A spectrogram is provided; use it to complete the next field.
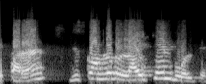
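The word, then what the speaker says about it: lichen: कारण, जिसको हम लोग लाइकेन बोलते हैं। क्या बोलते हैं? लाइकेन। ठीक है, बहुत सारे लोग इसको लीचेन भी पढ़ते हैं, तो प्रोनाउंसिएशन चलता है, ठीक है।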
